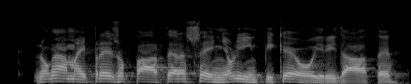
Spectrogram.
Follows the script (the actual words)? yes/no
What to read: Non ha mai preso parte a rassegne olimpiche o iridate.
yes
